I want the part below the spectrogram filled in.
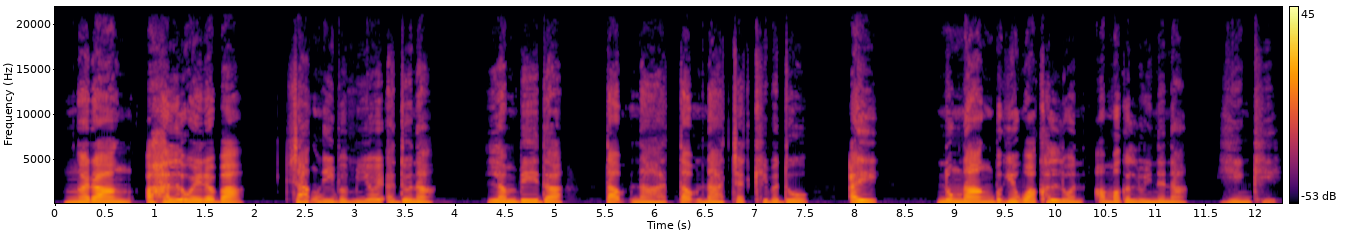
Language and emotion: Manipuri, sad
